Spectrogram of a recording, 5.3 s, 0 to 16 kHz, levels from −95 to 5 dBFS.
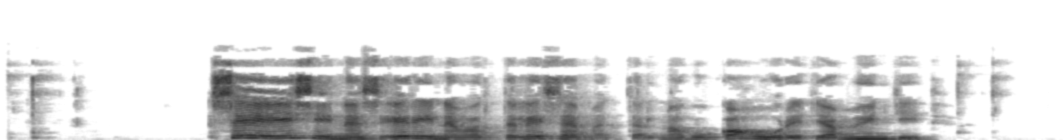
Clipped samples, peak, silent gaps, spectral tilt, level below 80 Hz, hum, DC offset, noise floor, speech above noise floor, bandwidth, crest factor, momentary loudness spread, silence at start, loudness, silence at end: under 0.1%; 0 dBFS; none; -3 dB/octave; -64 dBFS; none; under 0.1%; -82 dBFS; 66 dB; 10 kHz; 16 dB; 14 LU; 0.15 s; -15 LUFS; 0.7 s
